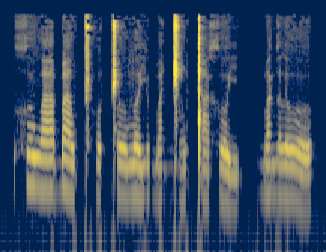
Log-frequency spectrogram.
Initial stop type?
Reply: implosive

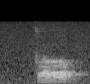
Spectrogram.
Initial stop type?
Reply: plain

